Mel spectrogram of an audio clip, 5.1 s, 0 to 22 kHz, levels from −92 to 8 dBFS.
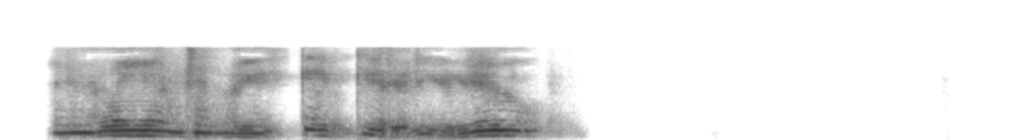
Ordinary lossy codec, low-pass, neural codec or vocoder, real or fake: MP3, 32 kbps; 5.4 kHz; codec, 16 kHz, 1 kbps, FreqCodec, smaller model; fake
